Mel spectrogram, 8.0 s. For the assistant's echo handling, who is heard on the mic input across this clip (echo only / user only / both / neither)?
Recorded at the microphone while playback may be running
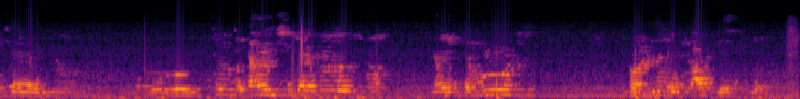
echo only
